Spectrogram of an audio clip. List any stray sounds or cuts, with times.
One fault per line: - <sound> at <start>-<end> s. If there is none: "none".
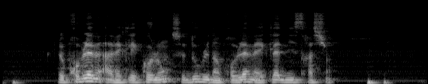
none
